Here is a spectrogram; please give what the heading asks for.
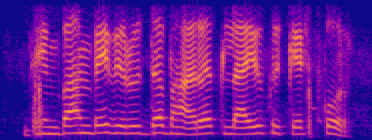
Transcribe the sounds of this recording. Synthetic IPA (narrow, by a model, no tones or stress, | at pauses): d͡zimbambeʋiɾud̪ʱːəbʱaɾət̪lajʋkɾikeʈskoɾ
